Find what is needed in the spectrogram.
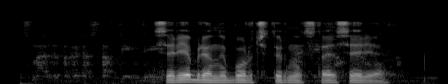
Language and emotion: Russian, neutral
